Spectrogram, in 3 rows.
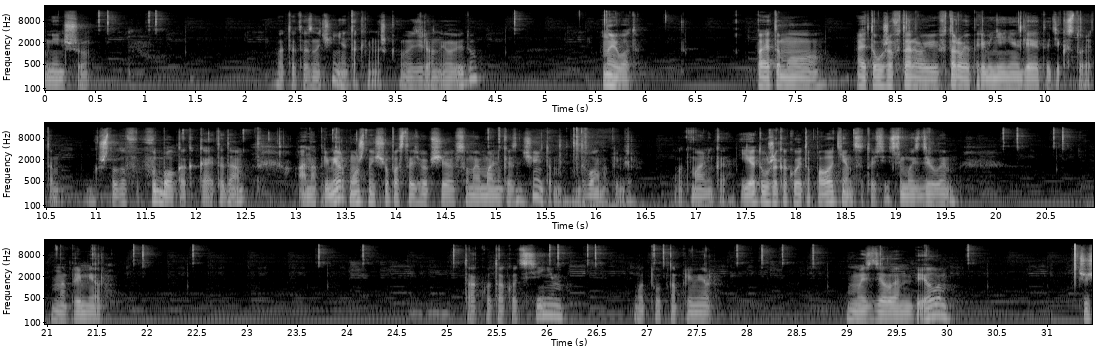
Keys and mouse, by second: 1.1-14.9 drag, 14.9-20.6 middle drag, 20.6-21.9 drag, 21.9 middle click, 21.9-26.0 drag, 26.5-30.2 drag.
